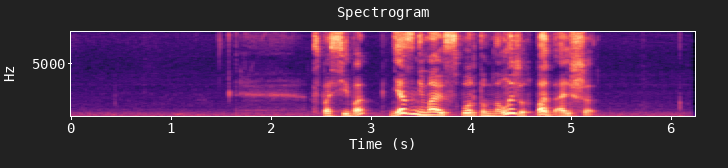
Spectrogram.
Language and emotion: Russian, positive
